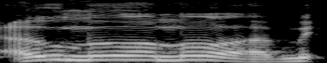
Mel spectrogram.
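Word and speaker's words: Oumuamua: We said this before with was it a mu mo very good pronunciation. Yeah. Omu Mua, a Hawaiian name.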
